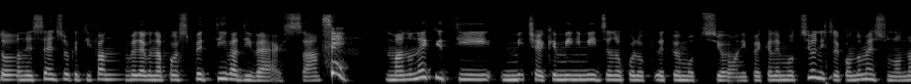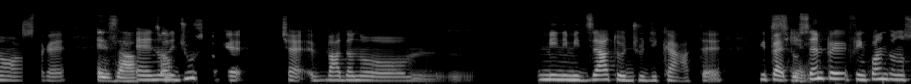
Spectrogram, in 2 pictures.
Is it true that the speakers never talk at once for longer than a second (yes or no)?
yes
